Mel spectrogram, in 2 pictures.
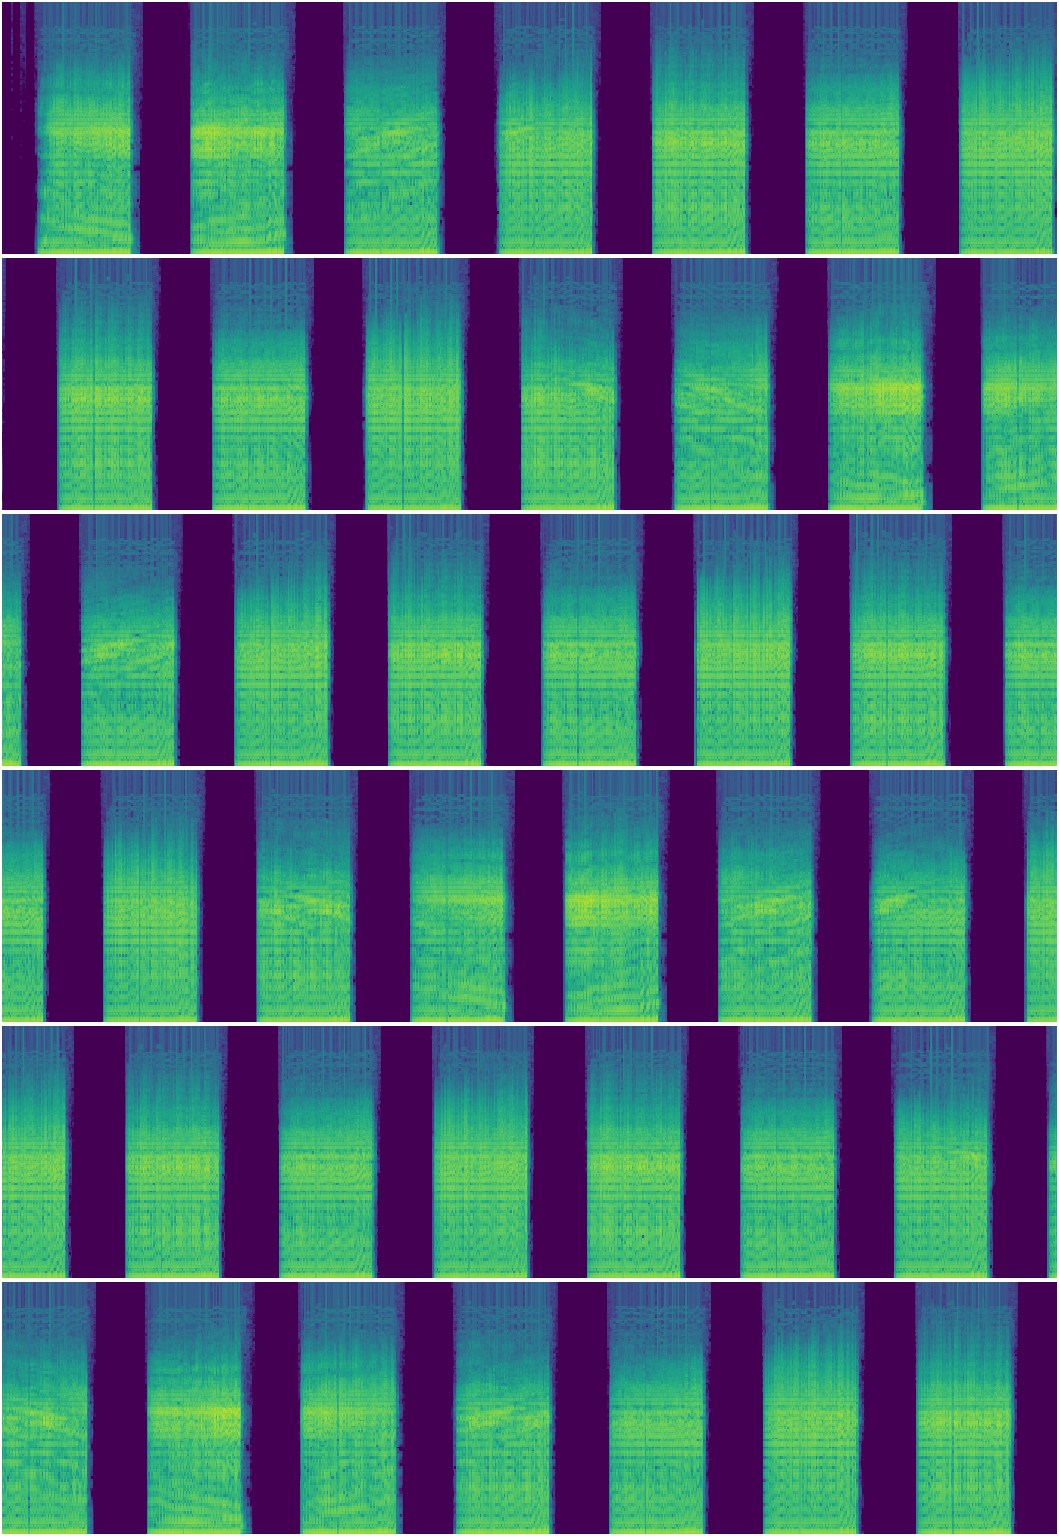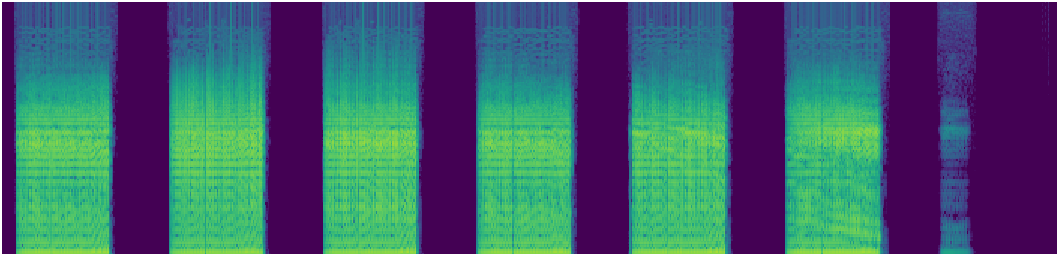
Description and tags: a lo fi alien beacon style drone / effect.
